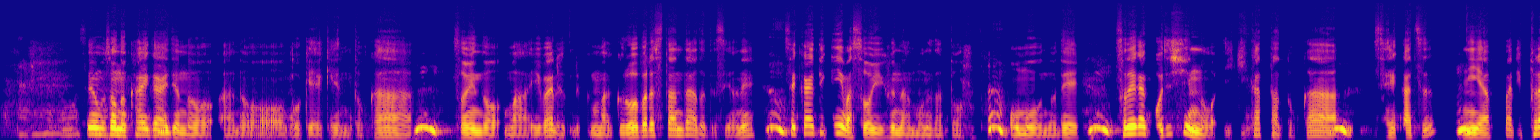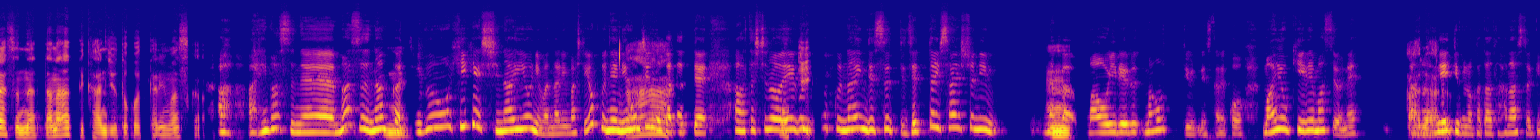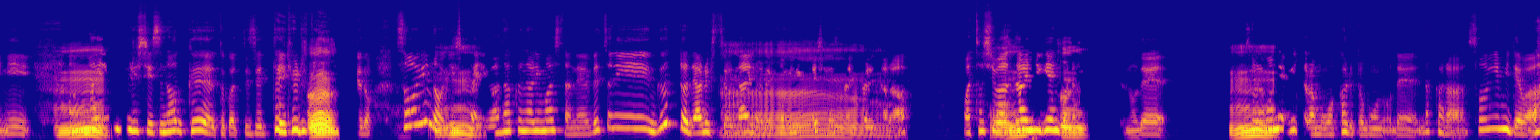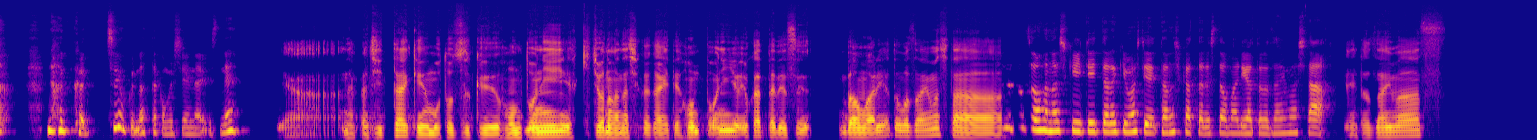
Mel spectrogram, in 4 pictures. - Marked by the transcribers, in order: other background noise; in English: "My English is not good"; chuckle
- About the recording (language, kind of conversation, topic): Japanese, podcast, 失敗を許す環境づくりはどうすればいいですか？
